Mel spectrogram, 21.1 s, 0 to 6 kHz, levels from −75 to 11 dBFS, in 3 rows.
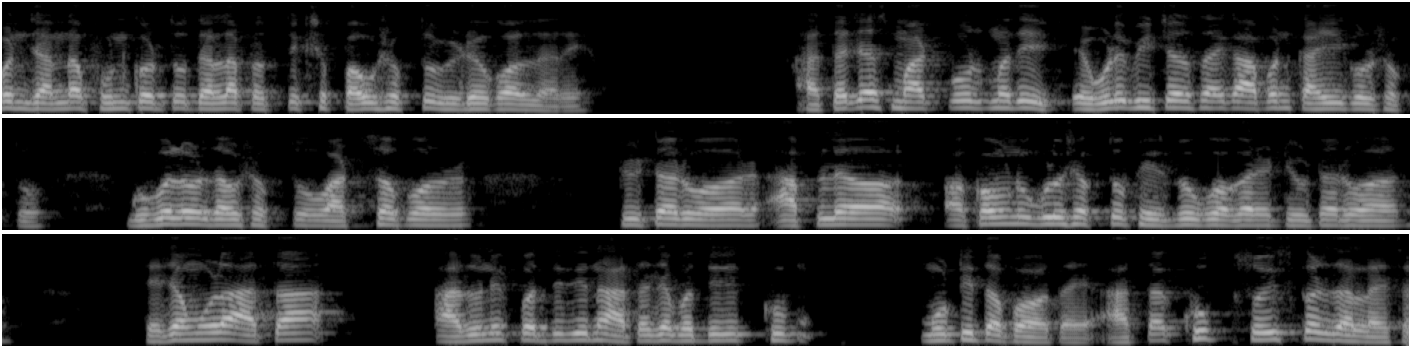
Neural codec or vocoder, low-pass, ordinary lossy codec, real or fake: none; 5.4 kHz; none; real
